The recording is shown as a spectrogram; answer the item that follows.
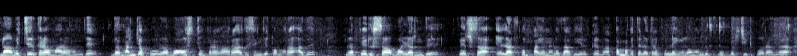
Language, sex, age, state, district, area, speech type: Tamil, female, 60+, Tamil Nadu, Salem, rural, spontaneous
